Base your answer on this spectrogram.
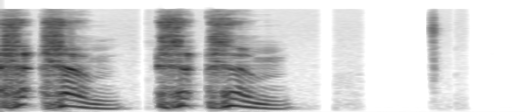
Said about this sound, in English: do I have to do the clearing throat sound for my own poem as well?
